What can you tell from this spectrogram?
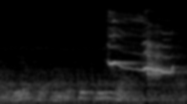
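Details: One of three pet Chihuahuas, Dixie, Milo and Quentin, saying hello with a short, high, whining yelp that slides downward, rich in overtones, following soft low human talk indoors.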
